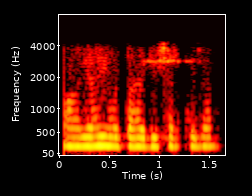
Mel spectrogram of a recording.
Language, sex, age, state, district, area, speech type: Hindi, female, 30-45, Bihar, Samastipur, urban, conversation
